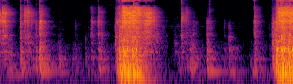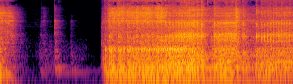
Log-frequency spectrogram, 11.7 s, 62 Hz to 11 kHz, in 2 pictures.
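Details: 1950 Indian Papoose two-stroke after an engine rebuild for clutch replacement, with the piston re-fitted after possibly being installed backwards: a few short kick bursts, then at eight seconds it catches and holds a loud, busy run without faltering; runs normally.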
